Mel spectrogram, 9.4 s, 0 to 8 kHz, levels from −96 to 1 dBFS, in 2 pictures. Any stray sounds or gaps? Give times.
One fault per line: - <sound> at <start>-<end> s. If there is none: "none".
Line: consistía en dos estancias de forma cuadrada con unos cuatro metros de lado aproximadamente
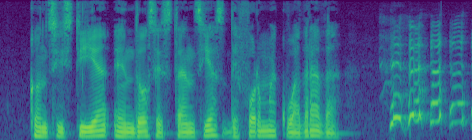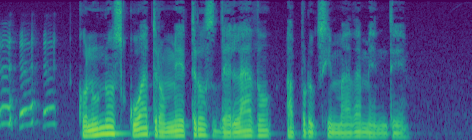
- laugh at 3.8-5.3 s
